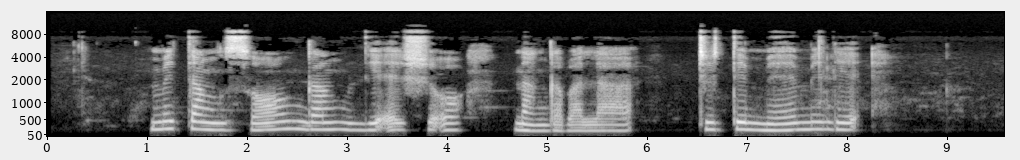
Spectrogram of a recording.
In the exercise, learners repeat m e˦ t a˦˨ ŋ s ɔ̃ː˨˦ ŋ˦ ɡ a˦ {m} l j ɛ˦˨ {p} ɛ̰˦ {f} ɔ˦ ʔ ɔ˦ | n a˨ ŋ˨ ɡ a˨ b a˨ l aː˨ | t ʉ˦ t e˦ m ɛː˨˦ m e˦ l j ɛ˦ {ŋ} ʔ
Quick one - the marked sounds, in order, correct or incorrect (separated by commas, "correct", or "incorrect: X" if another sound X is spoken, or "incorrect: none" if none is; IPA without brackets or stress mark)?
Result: incorrect: ŋ, incorrect: ʔ, incorrect: ʃ, incorrect: none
